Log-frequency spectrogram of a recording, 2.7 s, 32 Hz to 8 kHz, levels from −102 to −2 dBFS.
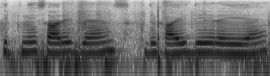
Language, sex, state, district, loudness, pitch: Hindi, male, Uttar Pradesh, Shamli, -18 LUFS, 170 Hz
